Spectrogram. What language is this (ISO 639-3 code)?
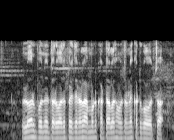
tel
